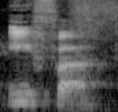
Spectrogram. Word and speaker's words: Aoife: O-F-A? – F-A. Aoife. – Aoife.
